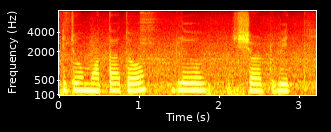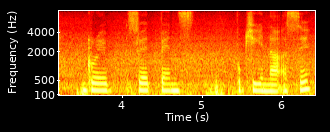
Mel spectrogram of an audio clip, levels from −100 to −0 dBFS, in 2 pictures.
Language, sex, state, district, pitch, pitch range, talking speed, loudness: Nagamese, female, Nagaland, Dimapur, 195 Hz, 190-205 Hz, 110 wpm, -14 LUFS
